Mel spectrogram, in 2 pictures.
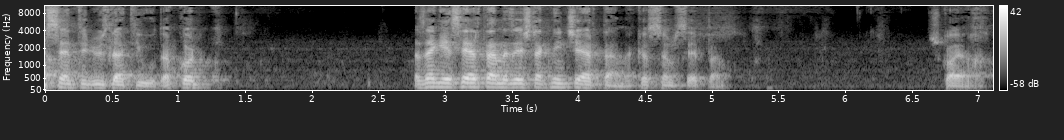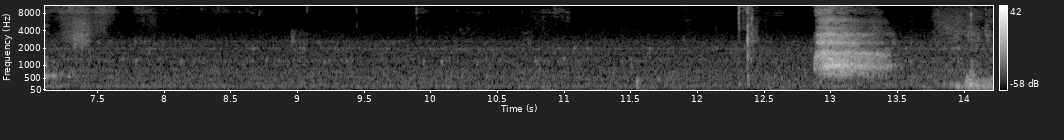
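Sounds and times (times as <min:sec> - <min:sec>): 
speech: 0:00.0 - 0:01.5, 0:02.8 - 0:05.4, 0:06.6 - 0:07.2
faint room hum: 0:00.0 - 0:14.2
person sipping fresh water with a small slurp: 0:07.6 - 0:14.1
breathy satisfied exhale: 0:12.9 - 0:13.6.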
